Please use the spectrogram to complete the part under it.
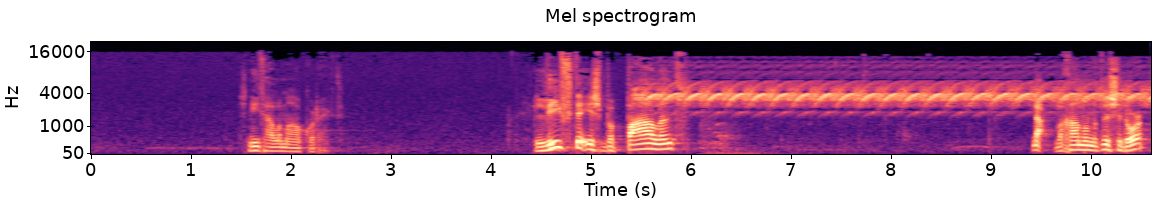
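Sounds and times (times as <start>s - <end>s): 
speech: 1.5s - 2.5s, 4.4s - 6.4s, 9.4s - 10.5s
electronic alarm ringing with a warbling high-pitched tone: 5.6s - 10.5s.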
